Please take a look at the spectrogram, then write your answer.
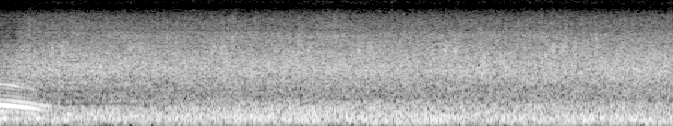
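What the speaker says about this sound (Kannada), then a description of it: "ಬಂತು ಮಳೆ ಬಂತು ಮಳೆ ಬಂತು" Rain pours down at the seashore under dark clouds in strong wind, a dense, steady rushing hiss that holds at an even level from start to finish.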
